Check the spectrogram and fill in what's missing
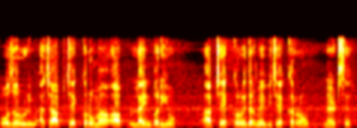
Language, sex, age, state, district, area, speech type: Urdu, male, 45-60, Delhi, North East Delhi, urban, spontaneous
